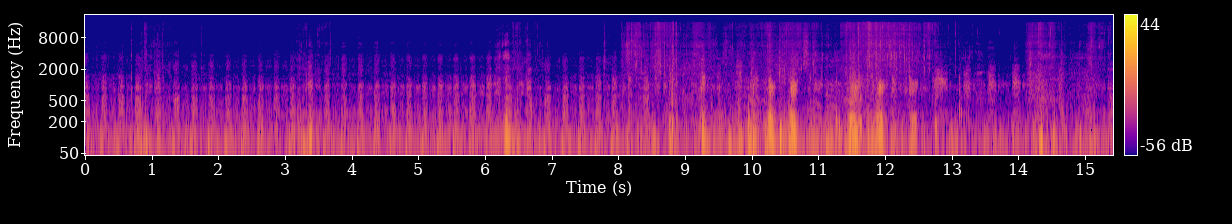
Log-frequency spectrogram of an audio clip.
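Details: German Hunting Terrier (Deutscher Jagdterrier) during a badger hunt, panting hard in rapid, uneven low breaths, roughly three per second, with rustling and scuffing around it and a louder stretch of movement near the end.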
